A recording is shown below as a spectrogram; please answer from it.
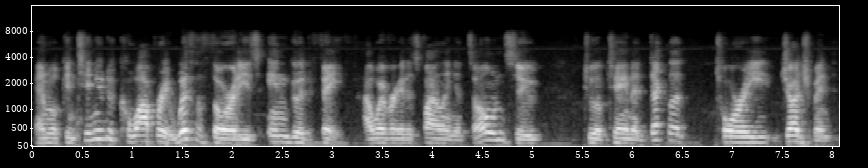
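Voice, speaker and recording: With a mid-range voice that swings widely in pitch at a moderate pace, this podcast host reads gaming news headlines, then cracks jokes and swears freely. It's casual, loose banter captured in dull lo-fi audio.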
